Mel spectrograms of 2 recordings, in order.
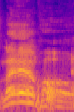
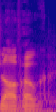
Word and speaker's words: Lavogue: It's a common misunderstanding. It's a Bahamian pronunciation. A lot of people want to say lamb hog because it is more aesthetically pleasing, but I assure you it's love hog.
